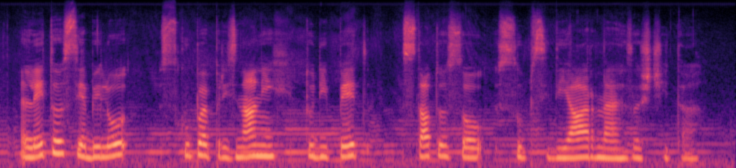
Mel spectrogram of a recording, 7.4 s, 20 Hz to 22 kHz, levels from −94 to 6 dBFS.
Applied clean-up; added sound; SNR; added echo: none; Buzz / Bird; 17 dB; none.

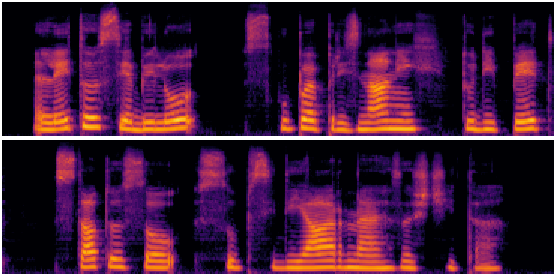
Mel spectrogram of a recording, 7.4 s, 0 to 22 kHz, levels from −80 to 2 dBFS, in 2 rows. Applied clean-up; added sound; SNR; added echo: neural mask model DeepFilterNet 3.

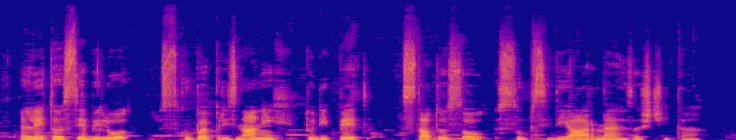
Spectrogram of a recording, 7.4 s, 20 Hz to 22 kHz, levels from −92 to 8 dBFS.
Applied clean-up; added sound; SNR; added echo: classical method Wiener filter.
